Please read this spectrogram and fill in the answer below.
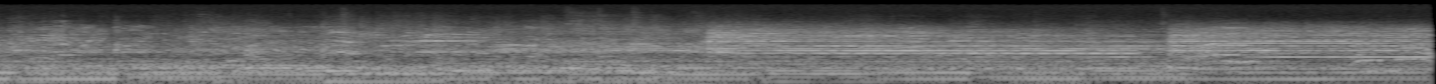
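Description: A live rock band playing loud amplified music: drums and crashing cymbals under sustained guitar and bass chords, with a shouting vocalist.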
